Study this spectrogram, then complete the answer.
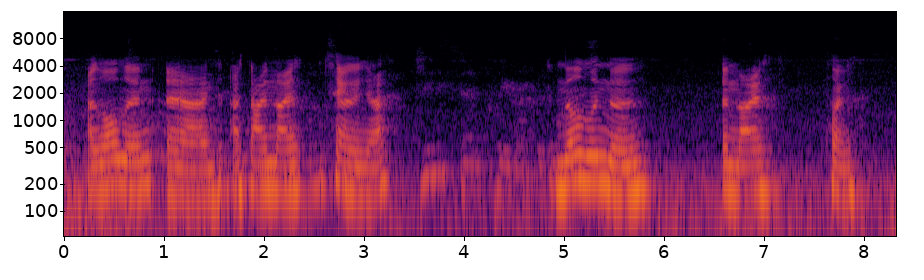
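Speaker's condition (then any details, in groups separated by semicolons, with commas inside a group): Muscular dystrophy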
